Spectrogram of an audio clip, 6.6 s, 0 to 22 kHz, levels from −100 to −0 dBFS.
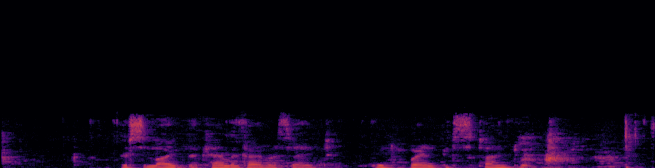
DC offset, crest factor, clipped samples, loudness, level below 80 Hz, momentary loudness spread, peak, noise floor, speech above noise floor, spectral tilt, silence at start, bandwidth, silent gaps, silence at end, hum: under 0.1%; 20 dB; under 0.1%; -50 LUFS; -78 dBFS; 15 LU; -32 dBFS; -85 dBFS; 35 dB; -5 dB/octave; 0 s; 7.2 kHz; none; 0 s; none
